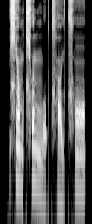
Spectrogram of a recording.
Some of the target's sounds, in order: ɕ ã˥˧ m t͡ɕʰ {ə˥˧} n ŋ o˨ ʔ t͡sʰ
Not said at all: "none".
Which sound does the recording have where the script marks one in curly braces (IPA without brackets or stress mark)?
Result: ə˥˧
